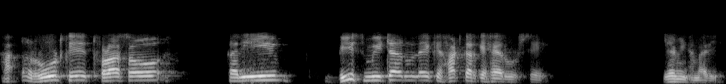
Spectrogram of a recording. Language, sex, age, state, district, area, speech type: Hindi, male, 60+, Uttar Pradesh, Ghazipur, rural, conversation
